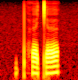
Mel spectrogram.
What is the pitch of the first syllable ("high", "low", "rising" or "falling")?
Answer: low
